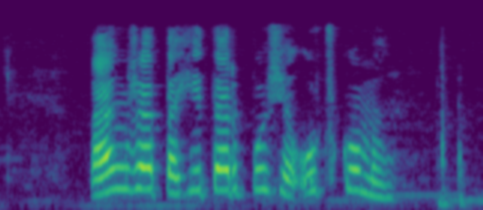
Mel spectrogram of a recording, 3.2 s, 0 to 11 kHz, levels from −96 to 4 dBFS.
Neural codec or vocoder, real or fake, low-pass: none; real; 7.2 kHz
